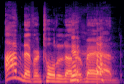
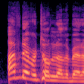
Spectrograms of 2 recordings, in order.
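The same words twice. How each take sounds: First: Amused, laugh slips in. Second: "never" punched higher and louder; louder, higher insistent "I've never told another man"; emphatic. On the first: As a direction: laugh breaking into the line. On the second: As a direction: hit "never" hard, a real insistence. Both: Real, not acted. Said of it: "same words twice, second emphatic".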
